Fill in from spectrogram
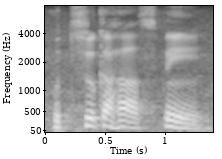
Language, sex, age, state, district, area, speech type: Sanskrit, male, 45-60, Karnataka, Dakshina Kannada, rural, spontaneous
